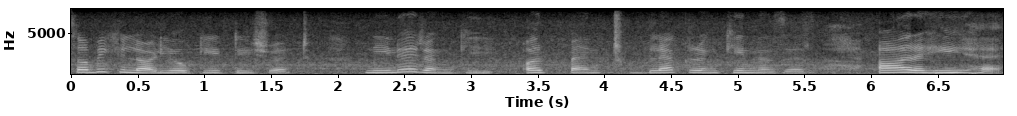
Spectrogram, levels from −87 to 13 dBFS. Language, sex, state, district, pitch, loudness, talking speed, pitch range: Hindi, female, Chandigarh, Chandigarh, 245 Hz, -17 LUFS, 135 wpm, 235-265 Hz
